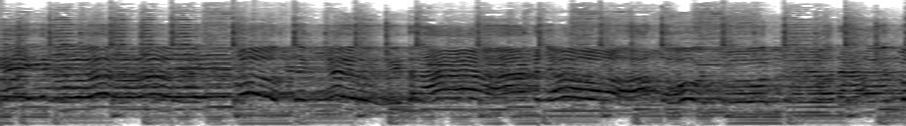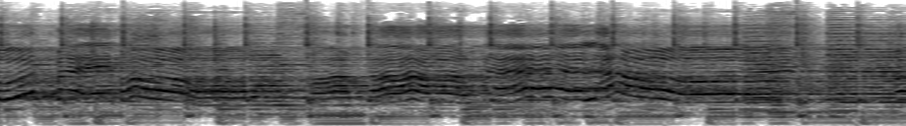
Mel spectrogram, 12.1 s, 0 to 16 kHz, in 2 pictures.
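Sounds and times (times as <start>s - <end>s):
electronic keyboard with steady beat: 0.0s - 12.0s
woman singing into a microphone: 0.0s - 12.0s.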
